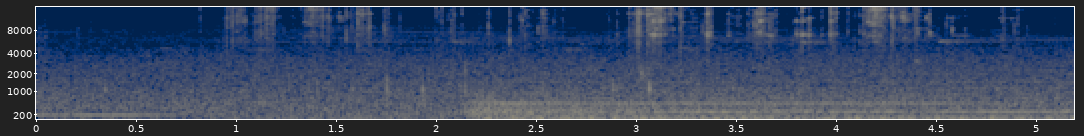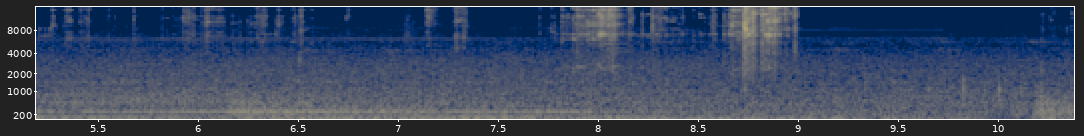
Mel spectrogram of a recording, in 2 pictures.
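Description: A bunch of keys jangling as they are fished out and handled, in scattered jingles with the loudest ones near the end. A low steady tone sounds underneath from about two seconds in.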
